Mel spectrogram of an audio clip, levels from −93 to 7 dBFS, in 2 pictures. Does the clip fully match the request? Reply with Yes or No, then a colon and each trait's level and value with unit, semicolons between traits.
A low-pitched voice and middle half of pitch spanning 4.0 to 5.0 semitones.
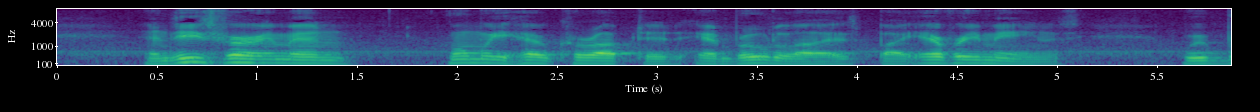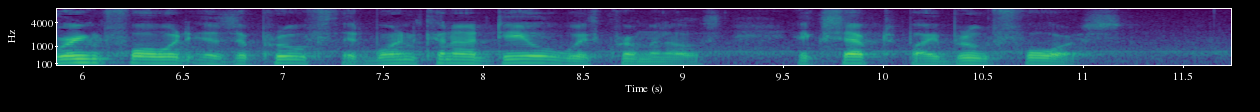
Yes: low, 125 Hz; average, 4.5 semitones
